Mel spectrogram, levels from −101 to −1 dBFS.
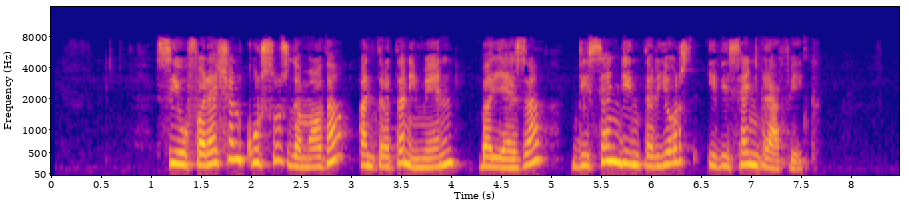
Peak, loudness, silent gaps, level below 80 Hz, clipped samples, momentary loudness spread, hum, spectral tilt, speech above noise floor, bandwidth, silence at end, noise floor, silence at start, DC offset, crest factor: -2 dBFS; -18 LUFS; none; -62 dBFS; under 0.1%; 11 LU; none; -4.5 dB/octave; 57 dB; 8 kHz; 0.95 s; -75 dBFS; 1.05 s; under 0.1%; 16 dB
